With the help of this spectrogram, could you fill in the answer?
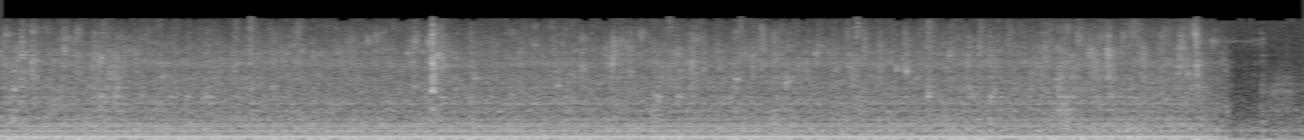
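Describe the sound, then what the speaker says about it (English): Steady water churn and pump hum from an aquarium sump, with a return pump and protein skimmers running and a JBJ Arctica water chiller cycling, a constant close-miked drone that drops slightly near the end. "We've inserted a microphone into the sump area so you can hear the ambient noise coming from the return pump and skimmers."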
